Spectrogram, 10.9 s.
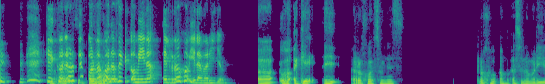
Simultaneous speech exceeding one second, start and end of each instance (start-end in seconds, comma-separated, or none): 0.9-2.2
